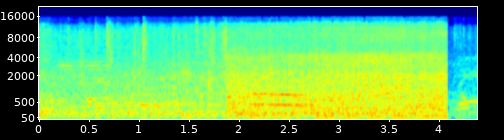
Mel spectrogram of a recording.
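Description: A bus engine running, heard as loud steady noise with a few voices of people standing around it. The noise grows louder about two seconds in.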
